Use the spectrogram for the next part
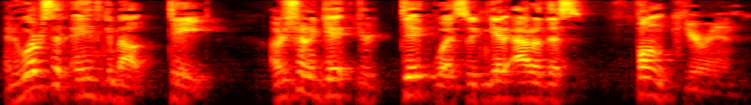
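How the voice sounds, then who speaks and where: A man's voice: mid-range voice, lively intonation, quick pace, lightly acted. A young man playing a pushy, pleading college frat guy in an audio story, talking in casual slang. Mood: teasing. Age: young adult. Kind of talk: audio drama acting.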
